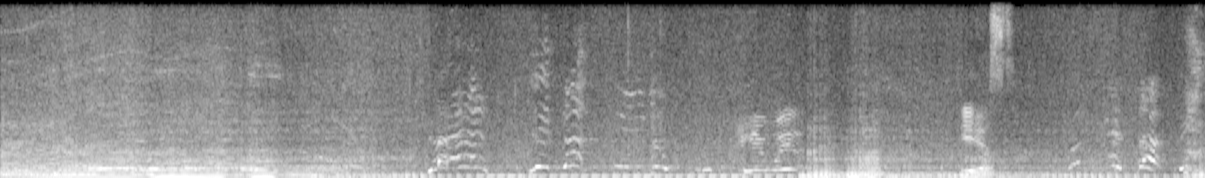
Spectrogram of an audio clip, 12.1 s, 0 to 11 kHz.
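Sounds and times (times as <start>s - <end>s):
engine revving: 0.0s - 12.0s
water splashing around wheels: 0.0s - 12.0s.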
